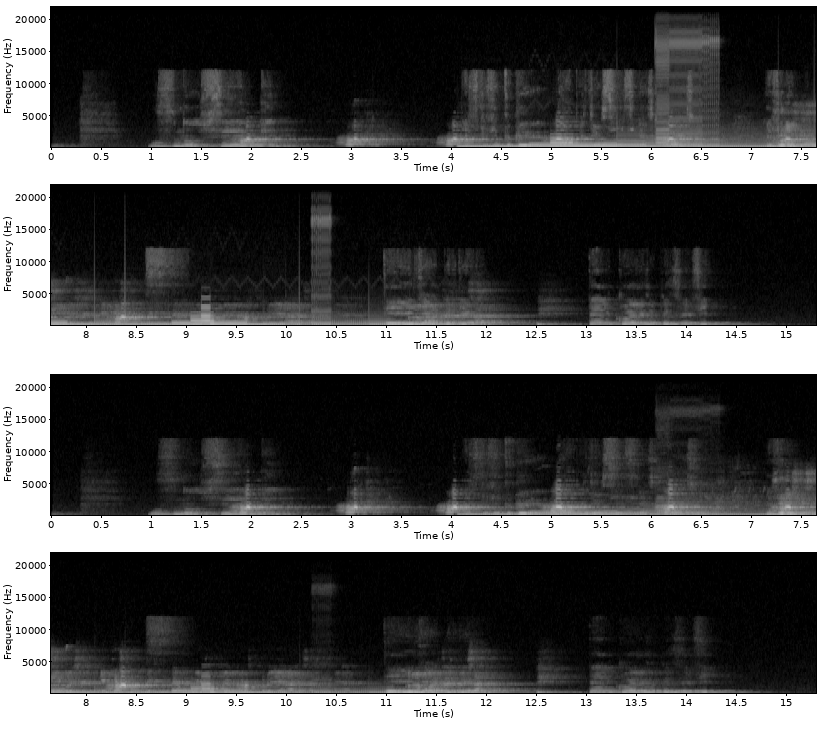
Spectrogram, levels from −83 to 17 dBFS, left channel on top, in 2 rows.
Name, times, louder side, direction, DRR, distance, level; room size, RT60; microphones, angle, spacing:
voice 1, 1.0-2.3 4.1-6.5 7.1-7.5 11.0-12.0 13.0-14.2, left 1 dB, 50° left, 4 dB, 1.0 m, -27 dB
sound 1, 1.8-2.2 2.9-3.3 3.9-4.4 4.7-5.4 6.0-6.9 7.2-7.6 8.2-8.6 9.5-9.6, right 5 dB, 30° right, 0.8 m, -26 dB
Keyboard (musical), 4.1-11.9, left 7 dB, 90° left, 0.4 m, -26 dB
voice 2, 7.2-10.7 11.0-12.0 12.5-12.7, right 1 dB, 50° right, -4 dB, 1.7 m, -35 dB
17.5 x 16.5 x 2.4 m, 1.3 s
head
